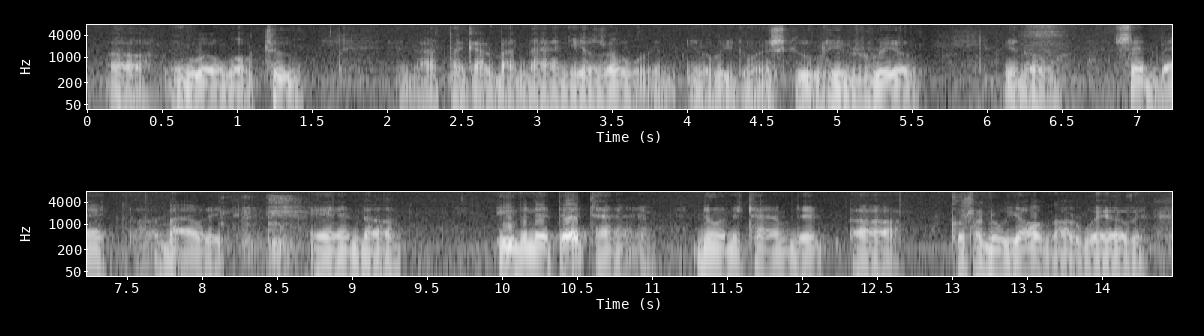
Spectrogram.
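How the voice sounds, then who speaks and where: Very deep and low, a man's voice moves at a moderate pace with fairly even intonation and long, frequent pauses. Noticeable background noise sits behind him. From US South, Collierville, Tennessee. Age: 80s+. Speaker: oral history interviewee. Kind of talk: oral history interview. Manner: halting, frequent fillers.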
